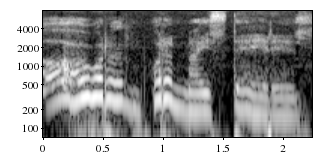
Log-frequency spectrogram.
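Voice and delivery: put-on, very high elderly man voice. Imagining the other speaker putting on a voice on a walk: old man voice. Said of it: "putting on an old man voice".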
